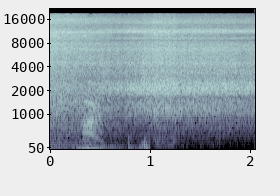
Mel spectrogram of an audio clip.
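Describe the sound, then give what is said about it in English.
A loud, steady blast of hissing steam rushes out of an accidentally triggered exhaust valve for about two seconds, bright and airy. A brief murmur of voice sits underneath at the start. “She accidentally triggered an exhaust valve and it sent her flying.”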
